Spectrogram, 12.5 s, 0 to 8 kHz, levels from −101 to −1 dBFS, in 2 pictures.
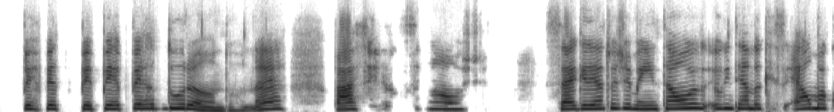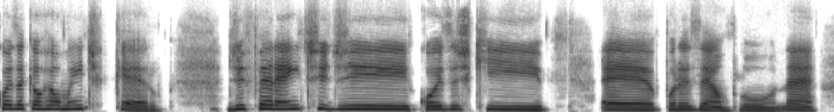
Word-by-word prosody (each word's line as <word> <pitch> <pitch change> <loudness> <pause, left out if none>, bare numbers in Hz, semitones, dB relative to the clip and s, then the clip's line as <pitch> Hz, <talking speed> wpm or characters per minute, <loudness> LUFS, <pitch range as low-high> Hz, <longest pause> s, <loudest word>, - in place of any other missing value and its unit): perpe 255 +1 -1 0.2
perpe 260 +1 0
perdurando, 275 - +1
né? 245 +7 +2 0.4
Passe 235 +1 +4
os 230 +4 -21
anos, 230 -1 -1 0.6
segue 250 +2 +2
dentro 285 +3 +1
de 305 0 0
mim, 255 -3 +1
então, 280 +4 +3
eu 290 - -4
entendo 295 -1 +1
que - - -12
se - - -16
é 270 - +2
uma 300 +1 +2
coisa 280 -1 -1
que 265 - -5
eu - - +1
realmente 265 +1 -2
quero, 175 -7 -1 0.5
diferente 265 +3 +1
de 245 -1 +2
coisas 235 -1 -1
que, 220 -3 -1 0.4
eh, 215 -2 +4
por 215 -1 -2
exemplo, 190 -5 -1
né, 200 +1 +1
245 Hz, 150 wpm, -19 LUFS, 220-275 Hz, 0.6 s, Passe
